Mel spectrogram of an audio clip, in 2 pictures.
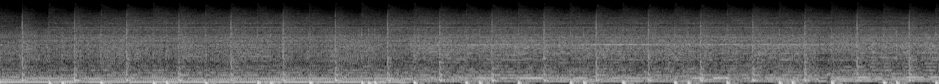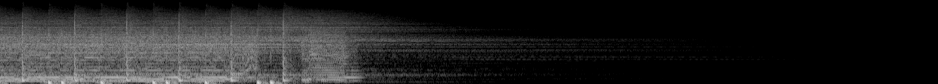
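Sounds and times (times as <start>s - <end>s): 
disco music: 0.0s - 11.9s.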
